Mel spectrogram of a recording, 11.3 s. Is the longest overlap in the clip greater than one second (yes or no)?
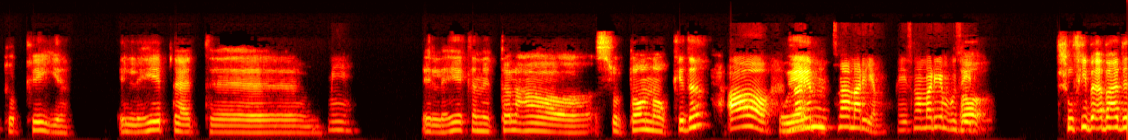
no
